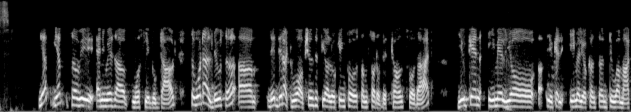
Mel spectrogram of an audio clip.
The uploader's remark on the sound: Phone call 1:08:22 - 1:11:59.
